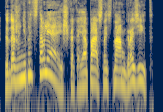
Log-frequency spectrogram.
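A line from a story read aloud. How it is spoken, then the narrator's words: Shrieked. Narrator (Russian): завизжала Беллатриса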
